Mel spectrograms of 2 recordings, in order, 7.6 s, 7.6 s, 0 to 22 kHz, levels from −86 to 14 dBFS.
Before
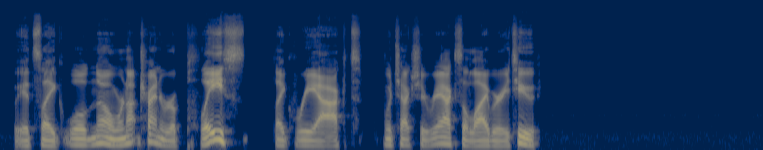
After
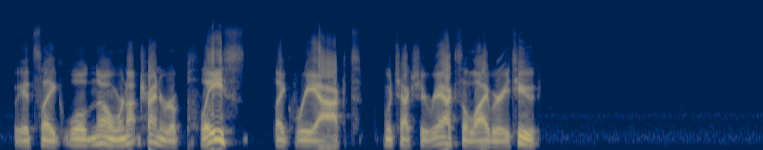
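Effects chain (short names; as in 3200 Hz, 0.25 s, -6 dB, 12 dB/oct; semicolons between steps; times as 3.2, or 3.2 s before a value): Chebyshev band-pass 180–2100 Hz, order 2; sine folder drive 5 dB, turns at -7 dBFS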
